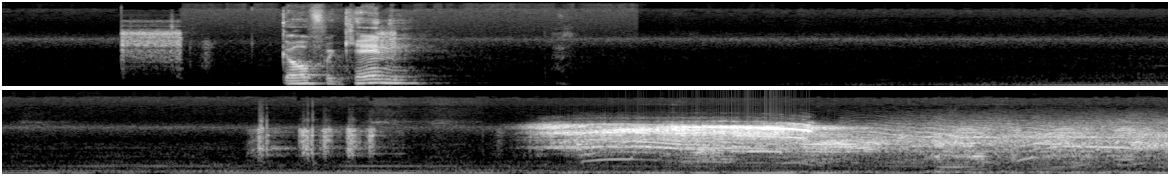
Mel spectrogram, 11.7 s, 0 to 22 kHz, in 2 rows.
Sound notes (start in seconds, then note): 2.4 static crackles; 8.3 ethereal voices screaming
